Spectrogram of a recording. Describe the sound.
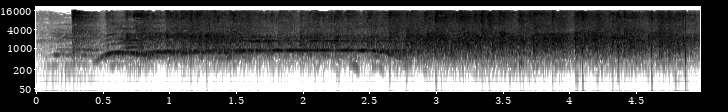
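Talk show audience applauding to welcome a guest onto the couch, a loud, dense, sustained round of clapping joined near the start by a held tone that fades out midway.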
